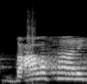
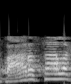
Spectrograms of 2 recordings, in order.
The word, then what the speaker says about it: బాలసారే: అందుకే ఇప్పటికీ మీరు సంప్రదాయం తెలుసున్న ఇళ్లలో చూడండి, గబగబా తల ఏదో బాలసారి చేస్తుంటారు. బారసాల కాదు, బాలసారే. బాలసారే అంటే బాలునకు ఇస్తున్న సారే, కానుక. దాన్ని బారసాల, భారసాల ఎంత భారమైనా ఎక్కించారు. అసలు దాని ఉచ్చారణ బాలసారే.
